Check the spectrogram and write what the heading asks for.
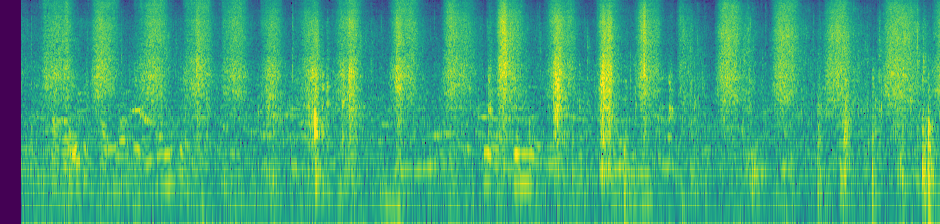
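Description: Short grass hand broom sweeping a packed dirt yard: a steady rhythm of swishing strokes, a bit under two a second.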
